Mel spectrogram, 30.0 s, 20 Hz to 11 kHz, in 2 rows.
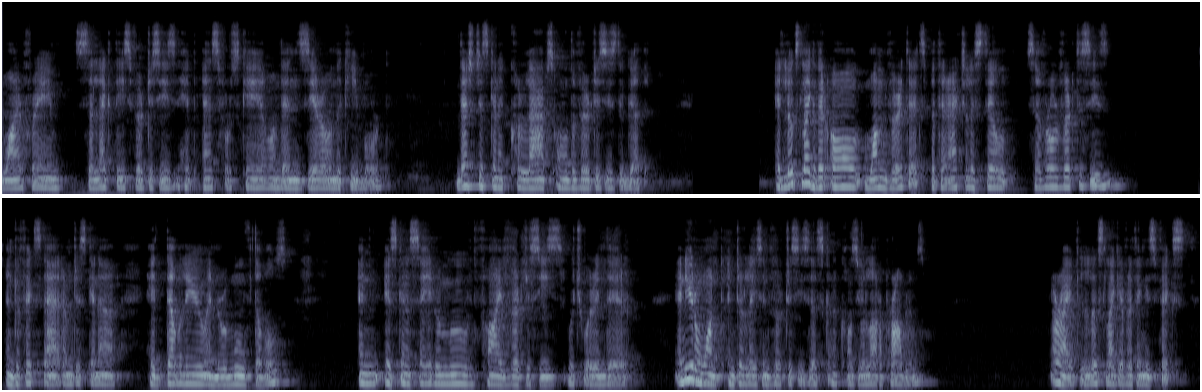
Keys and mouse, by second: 0.2 b, 2.1 s, 5.8 a, 6.1 a, 8.1-10.7 middle drag, 12.0-14.4 middle drag, 16.2 w, 21.4 Tab, 21.8-24.2 middle drag, 24.0 z, 26.2 middle click, 27.0-28.0 middle drag, 28.9-29.9 drag.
